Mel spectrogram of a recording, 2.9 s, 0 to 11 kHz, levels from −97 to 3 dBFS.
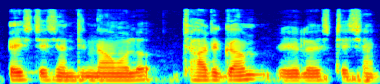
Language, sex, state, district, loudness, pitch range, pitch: Bengali, male, West Bengal, Jhargram, -17 LUFS, 105-115 Hz, 105 Hz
